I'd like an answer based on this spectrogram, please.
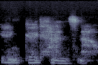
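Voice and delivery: put-on very quiet, gentle, hushed Scottish accent. Retelling a man comforting them as a hungry child, the speaker uses a soft Scottish accent. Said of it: "he said in his soft Scottish accent".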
